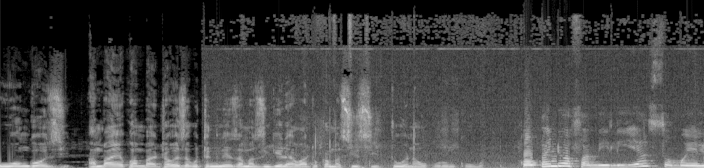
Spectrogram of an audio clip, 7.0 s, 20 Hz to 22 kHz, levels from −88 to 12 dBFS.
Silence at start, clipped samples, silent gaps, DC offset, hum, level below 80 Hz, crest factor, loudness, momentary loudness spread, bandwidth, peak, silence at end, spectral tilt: 0 s; 0.4%; none; under 0.1%; none; -38 dBFS; 10 dB; -11 LUFS; 12 LU; over 20 kHz; 0 dBFS; 0 s; -5.5 dB/octave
